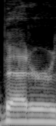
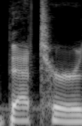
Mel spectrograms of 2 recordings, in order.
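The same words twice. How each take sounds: First: The middle consonant sounds like a soft D. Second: The middle consonant is a crisp T sound. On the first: "I tend to pronounce my T's as D's. I say" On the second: "I don't say"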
